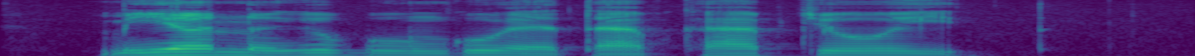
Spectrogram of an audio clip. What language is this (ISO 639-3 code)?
kln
